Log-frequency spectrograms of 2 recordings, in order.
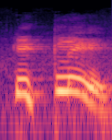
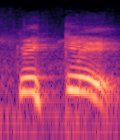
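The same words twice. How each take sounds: The two takes are said the same way.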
